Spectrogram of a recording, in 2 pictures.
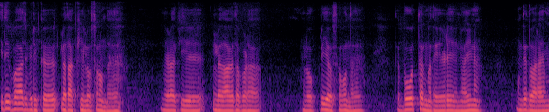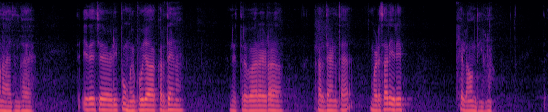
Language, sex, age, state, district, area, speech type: Dogri, male, 18-30, Jammu and Kashmir, Kathua, rural, spontaneous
